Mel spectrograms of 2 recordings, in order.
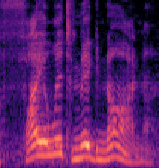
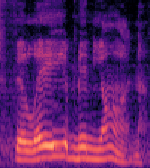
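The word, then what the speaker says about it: filet mignon: Martha I think I'll have the filet mnan Martha says that's pronounced filet minan Grinch says what is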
